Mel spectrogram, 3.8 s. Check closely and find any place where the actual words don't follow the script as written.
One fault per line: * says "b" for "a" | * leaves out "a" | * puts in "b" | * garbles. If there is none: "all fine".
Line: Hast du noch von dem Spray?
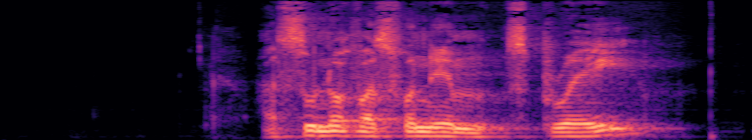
* puts in "was"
